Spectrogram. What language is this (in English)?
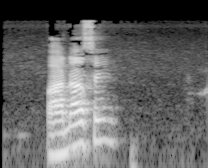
Wadiyara Koli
